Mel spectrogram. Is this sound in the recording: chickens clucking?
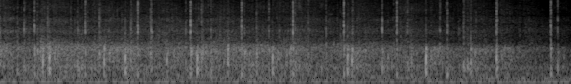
no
